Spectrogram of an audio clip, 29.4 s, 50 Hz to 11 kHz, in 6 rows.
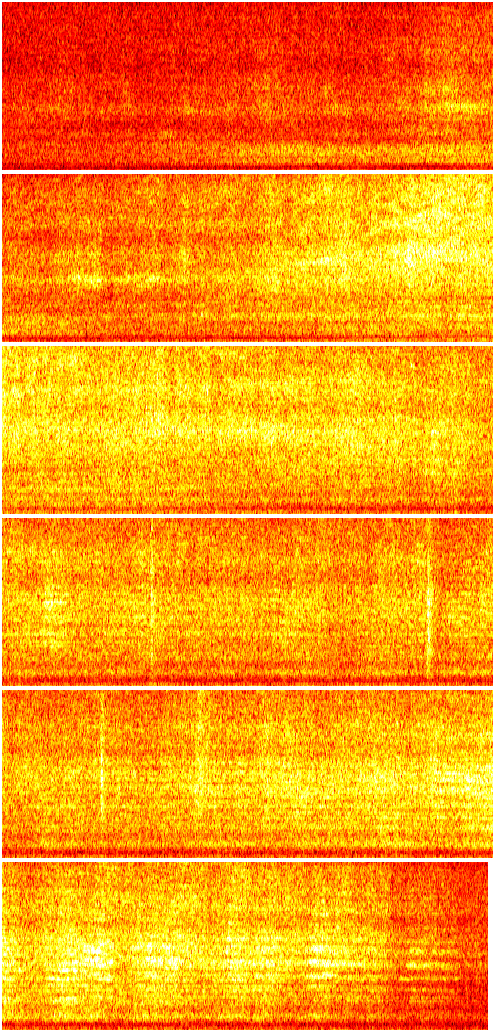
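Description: JR Freight EH500 AC/DC electric locomotive approaching, then a long freight train of container wagons rolling past, steel wheels running on the rails. The rumble grows over the first several seconds, then holds loud and steady as the wagons go by.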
